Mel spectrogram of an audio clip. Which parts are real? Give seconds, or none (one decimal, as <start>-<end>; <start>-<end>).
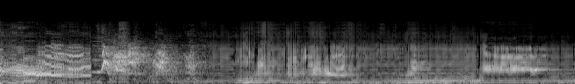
0.0-2.1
